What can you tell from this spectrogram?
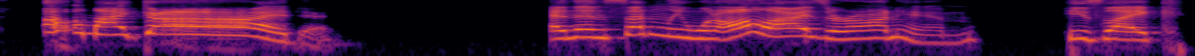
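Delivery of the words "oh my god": very high shriek, the word god drawn out. Recounting witnesses' account of a man standing up, retelling a scream at full volume. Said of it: "screamed at the top of his lungs".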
